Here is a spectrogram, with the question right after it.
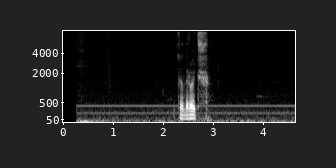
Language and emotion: Russian, neutral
